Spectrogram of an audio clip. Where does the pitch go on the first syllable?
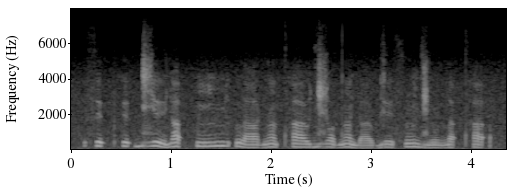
high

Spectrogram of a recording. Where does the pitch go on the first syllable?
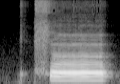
high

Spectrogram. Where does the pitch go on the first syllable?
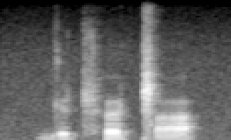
rising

